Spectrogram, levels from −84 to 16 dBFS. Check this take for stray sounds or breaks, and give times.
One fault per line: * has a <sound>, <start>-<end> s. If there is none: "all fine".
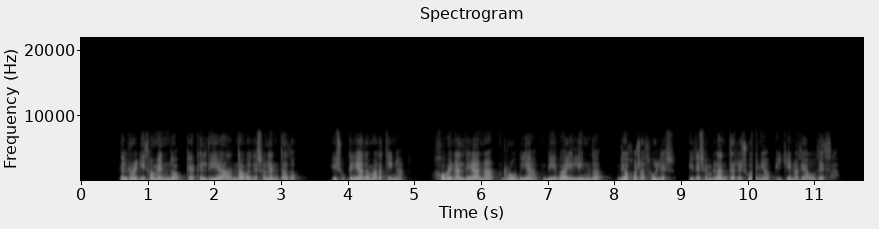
* has a dropout, 10.1-10.1 s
